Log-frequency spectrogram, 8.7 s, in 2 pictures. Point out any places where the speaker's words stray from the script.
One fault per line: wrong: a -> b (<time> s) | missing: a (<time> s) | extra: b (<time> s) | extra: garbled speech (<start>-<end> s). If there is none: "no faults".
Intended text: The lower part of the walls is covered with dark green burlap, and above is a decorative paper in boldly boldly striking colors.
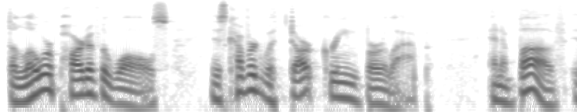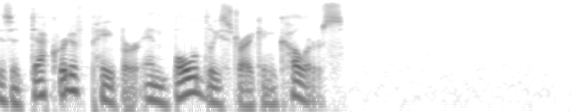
missing: boldly (6.0 s)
